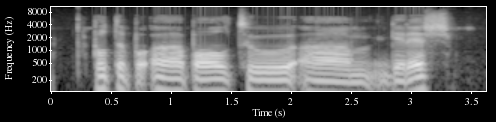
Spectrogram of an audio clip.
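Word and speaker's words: Guedes: up up all too garish or Geddes I wanna say garish but it's Geddes probably who had thought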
